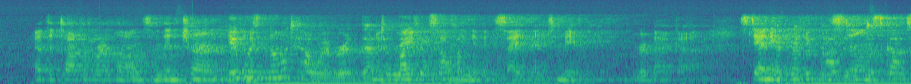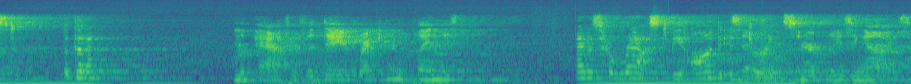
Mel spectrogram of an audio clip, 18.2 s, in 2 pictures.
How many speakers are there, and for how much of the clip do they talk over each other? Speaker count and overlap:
two, about 18%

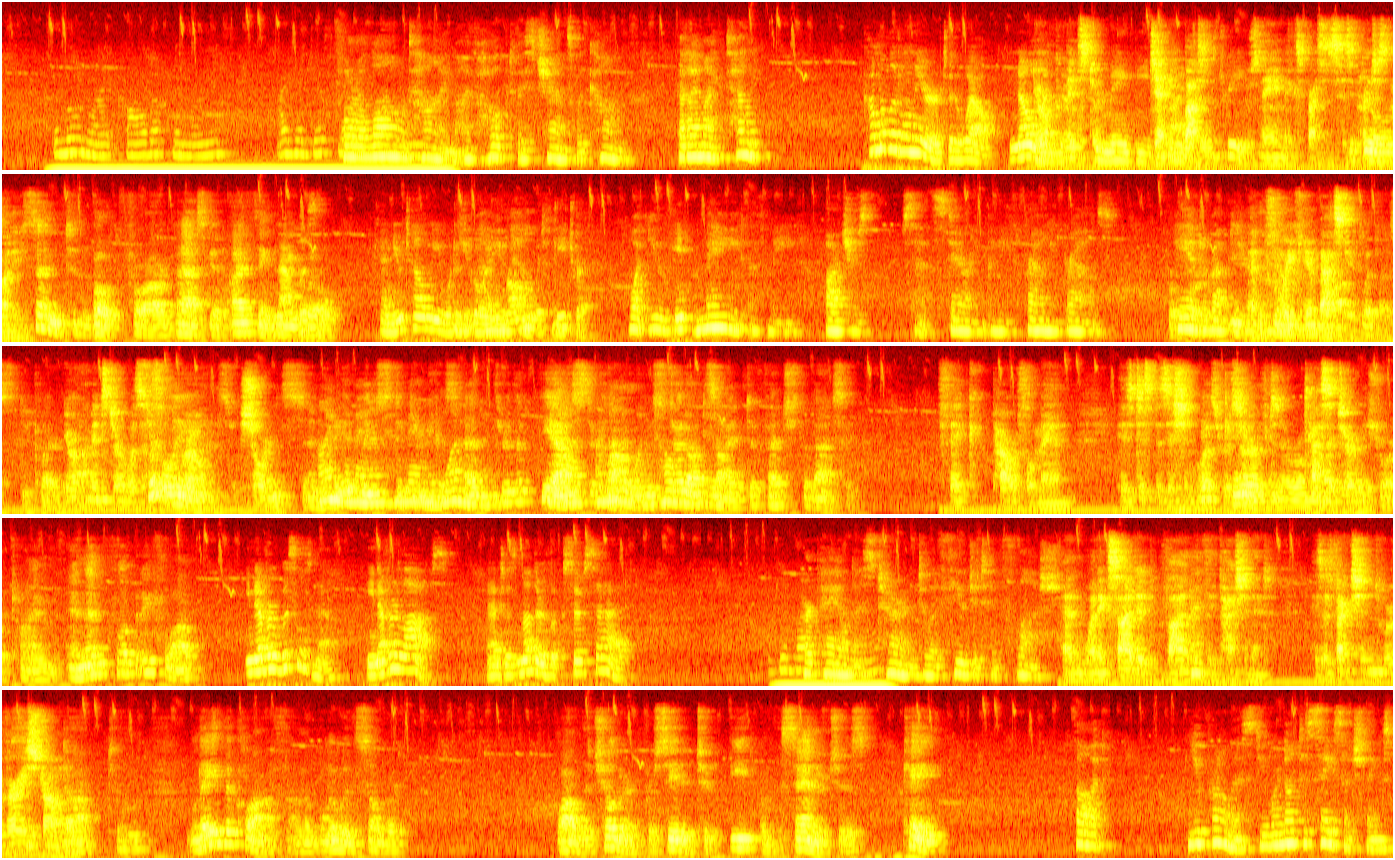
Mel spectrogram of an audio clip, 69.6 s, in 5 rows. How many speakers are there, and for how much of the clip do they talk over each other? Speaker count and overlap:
five, about 30%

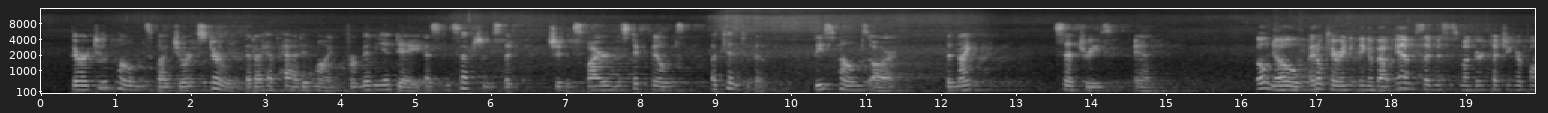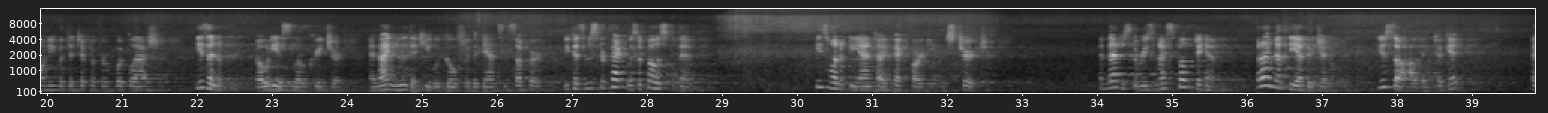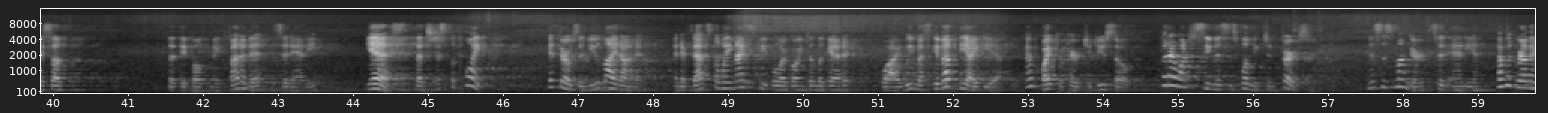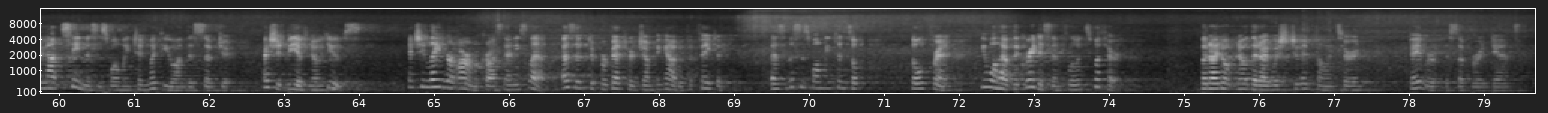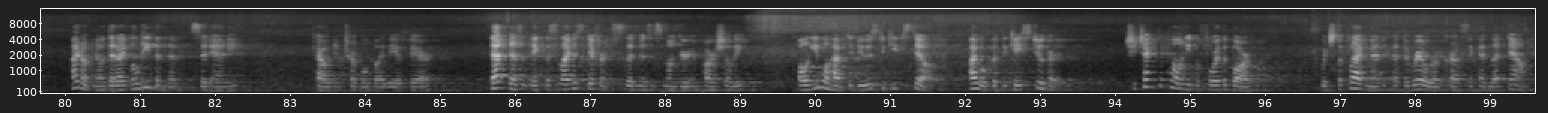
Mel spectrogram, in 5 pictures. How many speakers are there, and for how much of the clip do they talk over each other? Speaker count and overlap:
one, no overlap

